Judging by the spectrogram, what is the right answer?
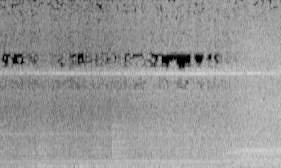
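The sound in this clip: Steady, loud drone of a rescue helicopter in flight: continuous engine and rotor rumble with a constant tonal hum, unbroken from start to end, no voices.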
